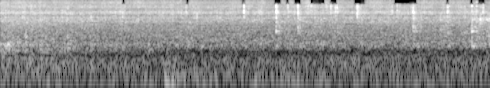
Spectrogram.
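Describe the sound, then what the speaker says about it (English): Steady rain falls outdoors in a dense, even hiss that fills the short stretch without pause, close and continuous, with a single brief thump partway through and no talking. "It's raining."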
